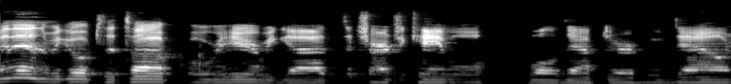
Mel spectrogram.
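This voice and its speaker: Mumbling at a moderate pace, a man keeps a fairly low pitch and monotone, flat intonation, with big swings in loudness. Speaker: e-cigarette product reviewer. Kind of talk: product review. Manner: casual, hesitant with many fillers.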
